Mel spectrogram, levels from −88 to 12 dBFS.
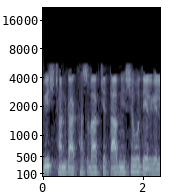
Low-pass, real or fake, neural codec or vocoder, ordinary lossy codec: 5.4 kHz; real; none; none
